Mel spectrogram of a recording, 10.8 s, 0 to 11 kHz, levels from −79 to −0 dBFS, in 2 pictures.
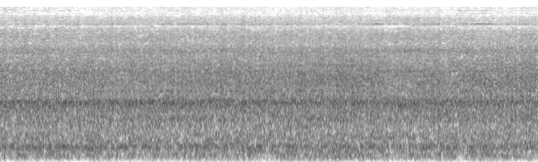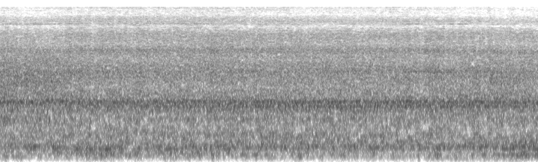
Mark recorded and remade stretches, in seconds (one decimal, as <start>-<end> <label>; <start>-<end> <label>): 0.0-0.9 recorded; 0.9-4.4 remade; 4.4-10.8 recorded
